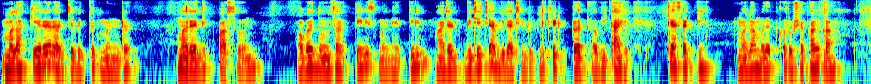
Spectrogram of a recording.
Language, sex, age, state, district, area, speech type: Marathi, male, 30-45, Maharashtra, Nashik, urban, read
